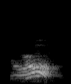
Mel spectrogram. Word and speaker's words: Bureau: Y déjame comentarte, Domingo Buró, el apellido se escribe Bureau, que en francés se pronuncia Buró.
